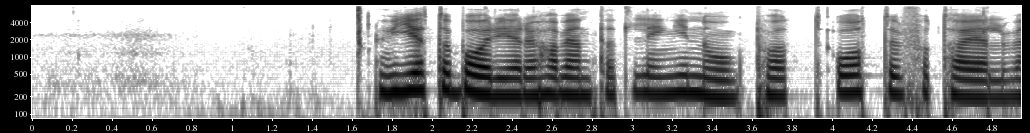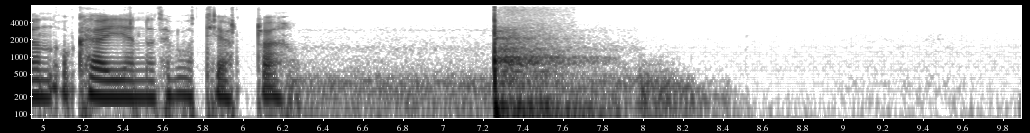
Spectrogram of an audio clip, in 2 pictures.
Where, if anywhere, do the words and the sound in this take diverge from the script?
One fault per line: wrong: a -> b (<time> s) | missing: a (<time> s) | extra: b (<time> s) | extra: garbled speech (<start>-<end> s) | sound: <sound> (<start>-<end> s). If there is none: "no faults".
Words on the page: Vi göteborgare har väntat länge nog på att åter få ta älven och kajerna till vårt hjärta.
sound: thud (7.2-7.9 s)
